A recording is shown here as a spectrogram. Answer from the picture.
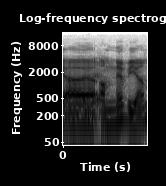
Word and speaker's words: Omnivium: I would say Omnivium. Omnivium, okay. I mean, it's not really a word, like a usual word, so I think you could pronounce it as you like.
